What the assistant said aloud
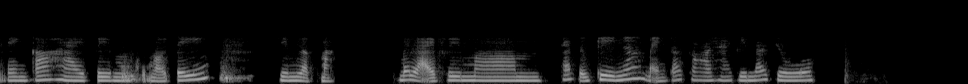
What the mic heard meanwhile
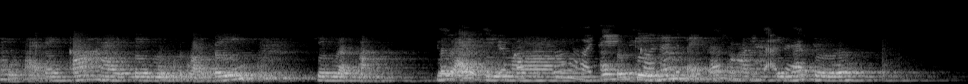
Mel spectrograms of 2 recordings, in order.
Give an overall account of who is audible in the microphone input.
both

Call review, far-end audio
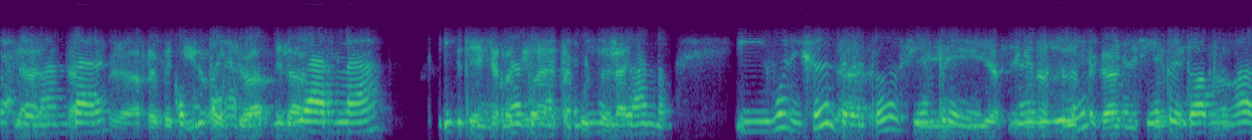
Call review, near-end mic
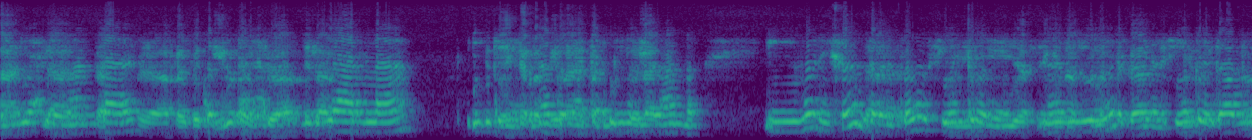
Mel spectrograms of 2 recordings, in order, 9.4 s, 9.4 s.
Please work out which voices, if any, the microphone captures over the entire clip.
echo only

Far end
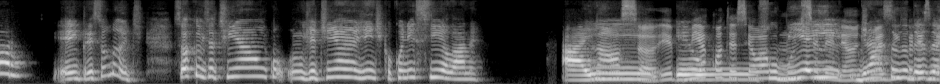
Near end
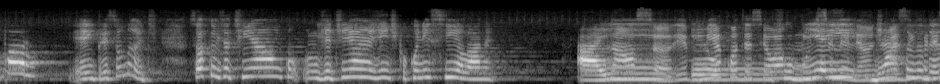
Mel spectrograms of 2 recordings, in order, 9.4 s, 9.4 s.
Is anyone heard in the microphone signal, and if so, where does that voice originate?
echo only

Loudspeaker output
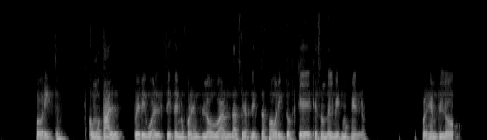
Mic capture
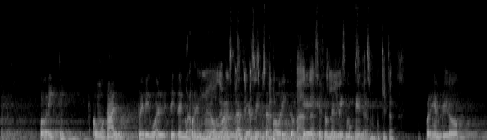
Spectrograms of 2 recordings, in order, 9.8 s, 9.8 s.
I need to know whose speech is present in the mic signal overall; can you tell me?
both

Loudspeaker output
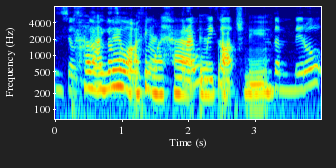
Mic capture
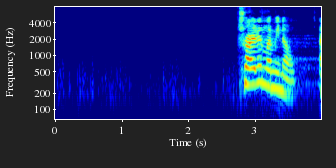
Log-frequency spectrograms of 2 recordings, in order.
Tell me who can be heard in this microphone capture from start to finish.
user only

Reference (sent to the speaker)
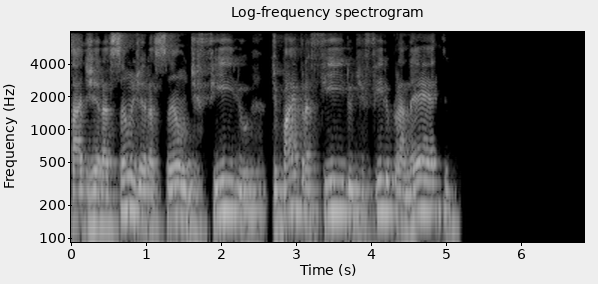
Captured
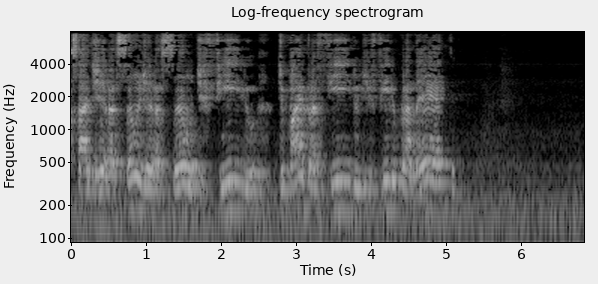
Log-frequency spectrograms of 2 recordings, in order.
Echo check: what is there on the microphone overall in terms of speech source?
echo only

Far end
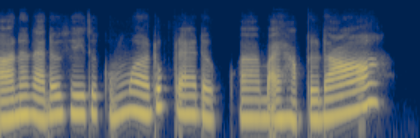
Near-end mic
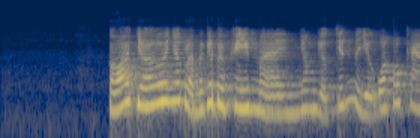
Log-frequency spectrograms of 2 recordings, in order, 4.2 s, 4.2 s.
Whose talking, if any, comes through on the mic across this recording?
user only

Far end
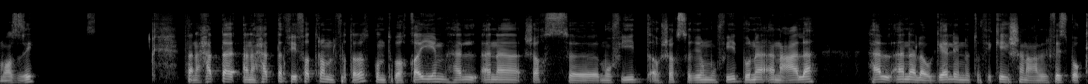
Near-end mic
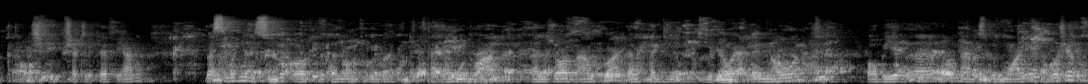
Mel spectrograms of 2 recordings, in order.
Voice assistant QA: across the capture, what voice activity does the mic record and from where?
both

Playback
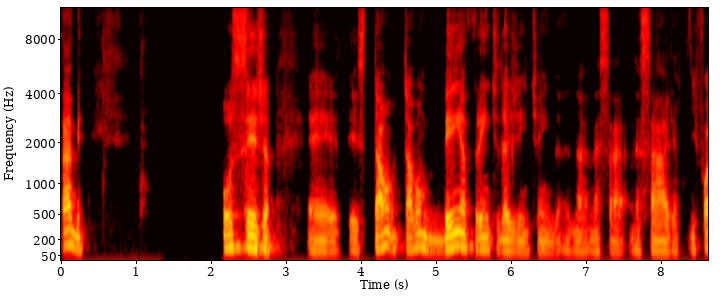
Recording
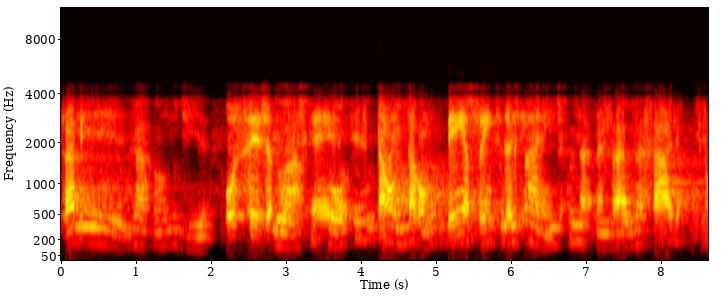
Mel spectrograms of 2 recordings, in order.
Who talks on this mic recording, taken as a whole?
both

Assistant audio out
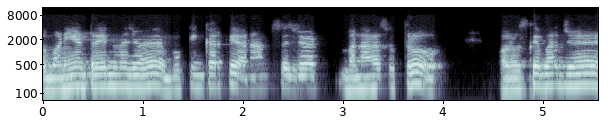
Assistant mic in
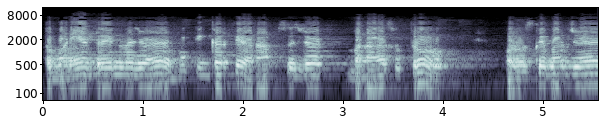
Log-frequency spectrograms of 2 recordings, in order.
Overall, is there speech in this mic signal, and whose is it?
echo only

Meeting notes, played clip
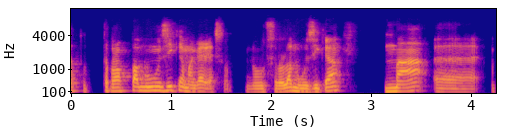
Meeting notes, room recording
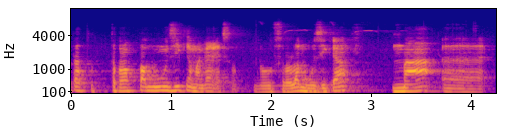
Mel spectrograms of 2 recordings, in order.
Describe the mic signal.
echo only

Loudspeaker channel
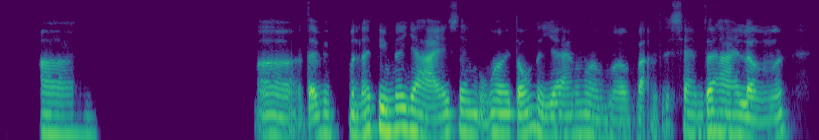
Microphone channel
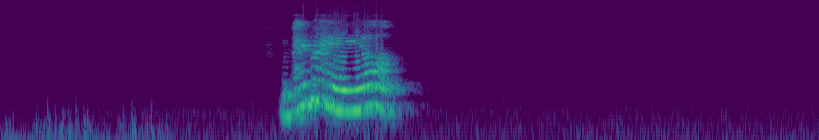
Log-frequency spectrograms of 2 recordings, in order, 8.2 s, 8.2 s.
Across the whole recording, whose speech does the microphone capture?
user only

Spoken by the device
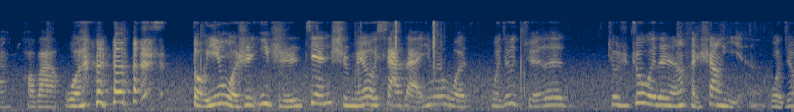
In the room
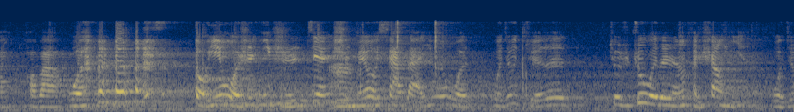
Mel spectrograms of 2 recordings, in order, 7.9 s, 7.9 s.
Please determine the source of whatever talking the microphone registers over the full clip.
both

